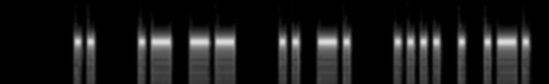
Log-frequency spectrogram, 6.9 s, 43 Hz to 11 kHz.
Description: Morse code, heard as a keyed tone, about 15 wpm, 700 Hz. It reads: I AM IN HER
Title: Sentences from Top 1000 Words - Review Part 4 - 15wpm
